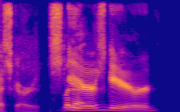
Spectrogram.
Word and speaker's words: Skarsgård: How do you say his name? Skarsgård? – Yeah, Skarsgård.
